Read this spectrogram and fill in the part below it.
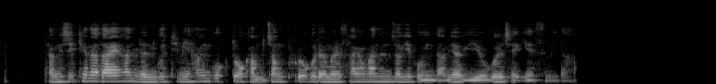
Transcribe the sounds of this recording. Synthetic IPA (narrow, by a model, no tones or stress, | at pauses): taŋɕ̬ʰikʰe̞nadae̞ɦanjʌnɡutʰimiɦanɡuk̚t͈okamt͡ɕʰʌŋpʰɯɾʔoɡɯɾʔe̞mɯɭsʰajoŋɦanɯnd͡ʑʌɡipoindamjʌɥijoɡɯɭt͡ɕe̞ɡiɦe̞s͈ɯmɲida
